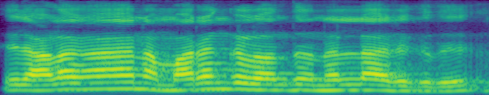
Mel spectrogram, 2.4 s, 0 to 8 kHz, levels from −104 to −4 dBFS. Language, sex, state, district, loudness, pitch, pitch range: Tamil, male, Tamil Nadu, Kanyakumari, -15 LUFS, 170 Hz, 160-195 Hz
